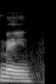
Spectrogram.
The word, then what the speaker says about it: Maine: Okay, it's a state and it's pronounced Maine.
